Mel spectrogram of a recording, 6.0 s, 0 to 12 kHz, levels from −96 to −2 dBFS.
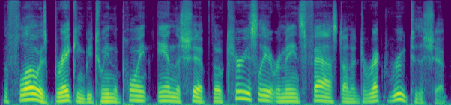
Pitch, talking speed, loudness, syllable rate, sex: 135 Hz, 220 wpm, -17 LUFS, 5.1 syllables/s, male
